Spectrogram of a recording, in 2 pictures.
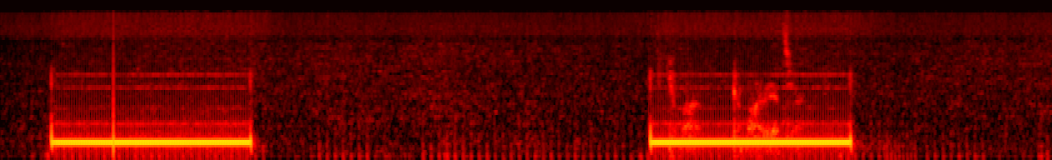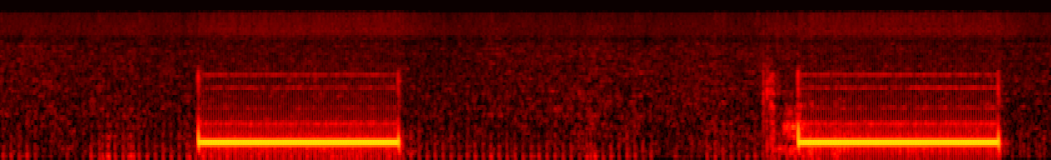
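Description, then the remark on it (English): An outgoing phone call rings out unanswered: four long, steady electronic ringback tones, each about two seconds, separated by quiet pauses of roughly four seconds, heard clearly through the handset. “Let's call him.”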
